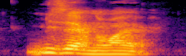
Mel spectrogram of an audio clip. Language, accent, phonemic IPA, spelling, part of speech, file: French, Canada, /mi.zɛʁ nwaʁ/, misère noire, noun, LL-Q150 (fra)-misère noire.wav
- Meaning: utter destitution, abject poverty, dire poverty, grinding poverty, squalor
